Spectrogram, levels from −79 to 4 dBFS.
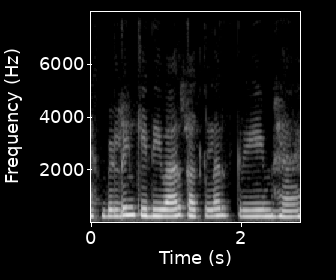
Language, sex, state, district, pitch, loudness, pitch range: Hindi, female, Jharkhand, Garhwa, 255 Hz, -13 LUFS, 245-265 Hz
